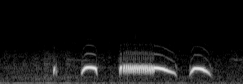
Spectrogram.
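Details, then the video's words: Calling coo of a spotted dove for luring and training a decoy: a soft pip, then a short coo, a long falling coo, and a finishing coo, delivered as one crisp phrase in quiet surroundings. "Cu gáy GÁY GỌI"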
